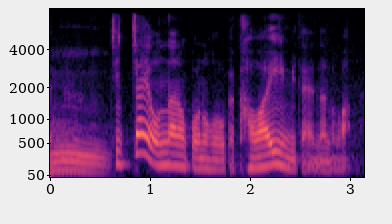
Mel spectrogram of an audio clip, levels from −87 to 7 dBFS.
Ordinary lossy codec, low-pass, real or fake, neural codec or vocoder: MP3, 64 kbps; 7.2 kHz; real; none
